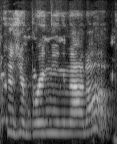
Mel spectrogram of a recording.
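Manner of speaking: crying while talking. Answering another speaker about an old article being raised, crying while talking. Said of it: "Why are you crying?".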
